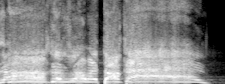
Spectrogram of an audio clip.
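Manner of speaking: high, drawn-out yell; hammed-up outburst on being woken; rudely awakened sleeper. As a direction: yell at them to back off. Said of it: "te despiertan y dices".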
